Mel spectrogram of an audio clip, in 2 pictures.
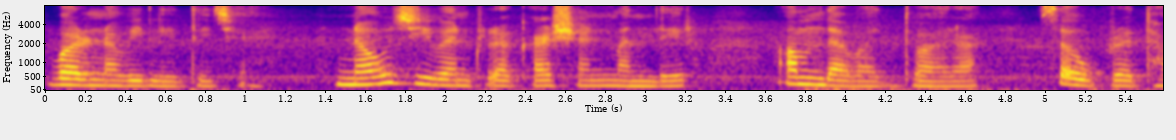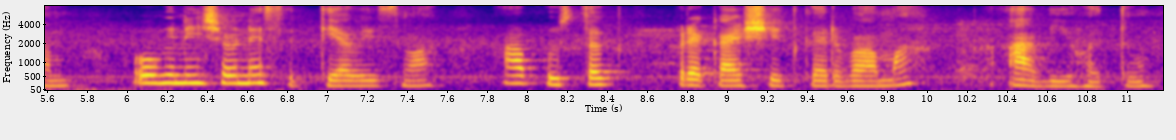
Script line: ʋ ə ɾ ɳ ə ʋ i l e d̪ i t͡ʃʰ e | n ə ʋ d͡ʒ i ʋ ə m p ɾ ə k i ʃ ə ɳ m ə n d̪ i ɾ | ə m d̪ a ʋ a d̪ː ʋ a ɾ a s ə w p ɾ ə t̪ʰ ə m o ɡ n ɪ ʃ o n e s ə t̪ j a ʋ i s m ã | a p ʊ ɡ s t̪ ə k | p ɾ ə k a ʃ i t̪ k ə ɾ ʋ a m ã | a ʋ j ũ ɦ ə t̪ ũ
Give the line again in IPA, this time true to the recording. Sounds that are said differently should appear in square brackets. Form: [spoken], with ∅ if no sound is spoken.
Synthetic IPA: ʋ ə ɾ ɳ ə ʋ i l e d̪ i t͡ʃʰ e | n ə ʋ d͡ʒ i ʋ ə [n] p ɾ ə k [a] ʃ ə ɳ m ə n d̪ i ɾ | ə m d̪ a ʋ a d̪ː ʋ a ɾ a s ə w p ɾ ə t̪ʰ ə m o ɡ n [i] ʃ o n e s ə t̪ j a ʋ i s m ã | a p ʊ [∅] s t̪ ə k | p ɾ ə k a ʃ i t̪ k ə ɾ ʋ a m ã | a ʋ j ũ ɦ ə t̪ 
